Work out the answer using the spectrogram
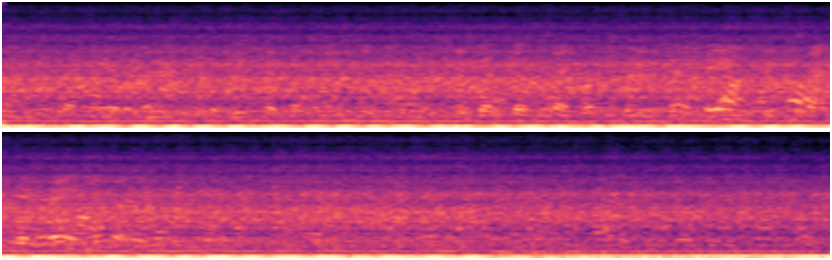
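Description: Deep, steady low rumble with an even beat and no knocks or ticks; the old six runs smooth and settled.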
